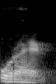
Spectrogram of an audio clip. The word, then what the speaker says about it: Oryon: ORYON इसका जो spelling है वो है, लेकिन बोला जा रहा है इसको ओरायन।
